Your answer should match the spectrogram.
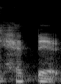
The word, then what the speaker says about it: hepe: So watch out with the vowel change. That's why it's very important you know the pronunciation, because it's going to change the meaning. Hipi ug hepe.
